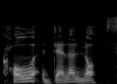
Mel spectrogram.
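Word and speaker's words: Col de la Loze: So today brings a brutal mountain stage featuring the feared Col della Lotse. And go and have a look. It's spelt D-E-L-A Lotse with a Z-E, and see how many scalps this one has claimed.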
